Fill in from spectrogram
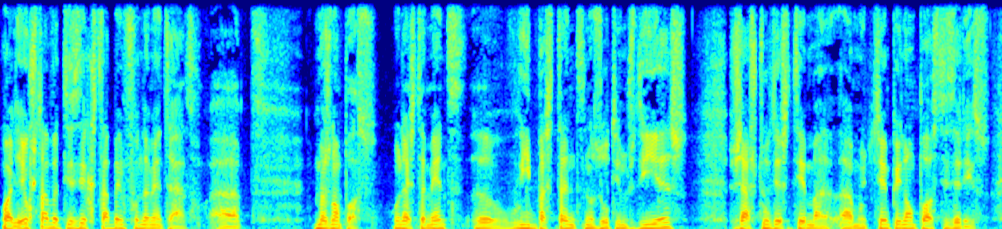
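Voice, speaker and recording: A man talks at a fairly quick pace in a medium pitch, somewhat breathy, with fairly even intonation. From northern Portugal. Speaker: TV journalist. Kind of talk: panel discussion.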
